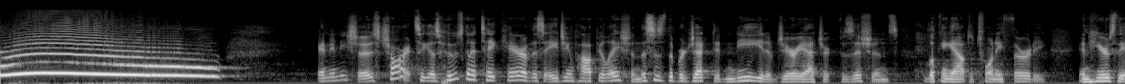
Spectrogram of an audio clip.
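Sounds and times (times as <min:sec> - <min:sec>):
person vocally imitating an alarm siren: 0:00.0 - 0:02.4
speech: 0:03.2 - 0:11.2.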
